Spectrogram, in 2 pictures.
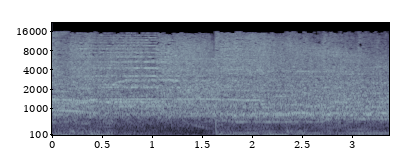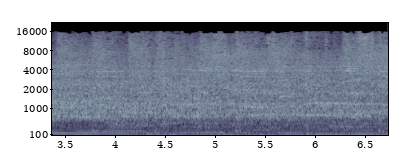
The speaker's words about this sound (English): This capacity crowd is screaming.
